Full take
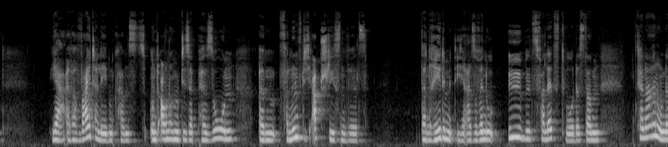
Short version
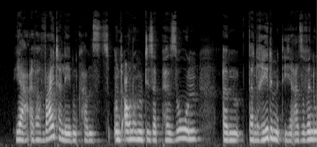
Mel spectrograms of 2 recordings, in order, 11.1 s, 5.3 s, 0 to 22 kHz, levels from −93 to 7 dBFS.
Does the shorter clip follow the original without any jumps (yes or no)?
no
